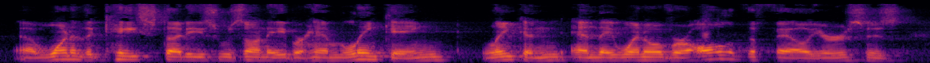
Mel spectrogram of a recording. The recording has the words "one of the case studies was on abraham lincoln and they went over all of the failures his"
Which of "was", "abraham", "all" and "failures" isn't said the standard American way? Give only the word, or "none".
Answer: none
